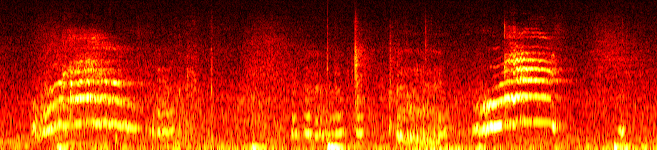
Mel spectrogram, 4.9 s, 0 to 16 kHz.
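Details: Stuart, a two-month-old white male kitten, nursed by two mother cats, Mel the calico and Pepper, cries indoors in July 2022: two loud, rising-then-falling meows about three seconds apart, with softer chirps and household knocks between them.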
